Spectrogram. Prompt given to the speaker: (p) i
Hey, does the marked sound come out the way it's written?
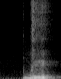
no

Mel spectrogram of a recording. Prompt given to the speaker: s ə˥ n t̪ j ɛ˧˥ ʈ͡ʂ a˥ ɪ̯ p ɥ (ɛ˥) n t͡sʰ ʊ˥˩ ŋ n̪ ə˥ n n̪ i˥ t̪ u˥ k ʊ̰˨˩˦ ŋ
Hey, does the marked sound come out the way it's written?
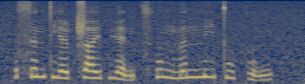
no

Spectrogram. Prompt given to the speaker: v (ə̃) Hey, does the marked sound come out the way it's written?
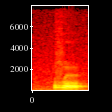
yes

